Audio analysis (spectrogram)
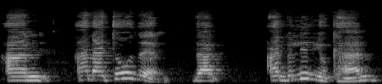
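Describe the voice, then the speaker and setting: A man's voice: sits high, animated, slow pace, slight background noise. A man speaking as a senior lawyer on a studio talk show, earnest and often repeating words as he starts. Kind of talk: studio interview answers.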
